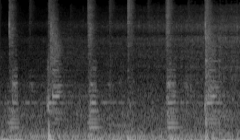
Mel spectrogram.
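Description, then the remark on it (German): A car engine drones low and steady as the vehicle rolls slowly in second gear through villages in the Hunsbach valley, with soft rhythmic clunks recurring every half second or so and no voices. “Hunkeler bog ab ins Hunsbachtal, fuhr langsam im zweiten Gang durch die Dörfer.”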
